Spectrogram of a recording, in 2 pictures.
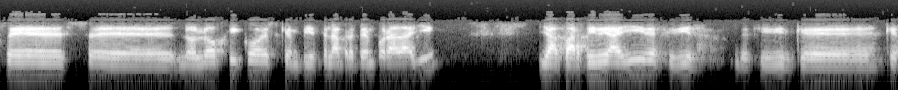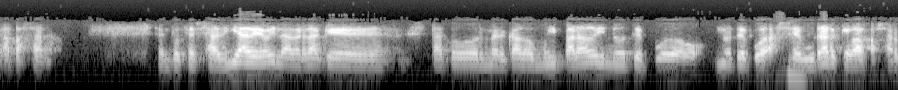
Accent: Graus, Aragon, Spain; now in Barcelona, Spain; Yo soy de Graus, toda mi familia es grausina, pero yo vivo en Barcelona, sí.

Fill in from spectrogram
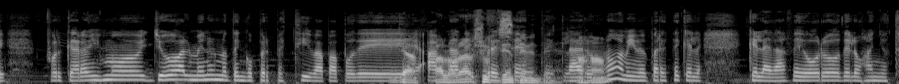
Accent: Huelva, Andalusia, Spain; Existe la manera de cantar en Huelva, que es mi tierra

